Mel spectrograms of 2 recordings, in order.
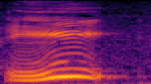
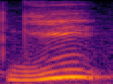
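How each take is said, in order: First: "Yee" pushed too far, much higher; overdone forward jaw. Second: "yee" with the jaw a little forward; a modest, unexaggerated "yee"; slightly forward jaw. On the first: Teacher showing what is too much, exaggerated high "Yee". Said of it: "Not that much". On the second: Teacher showing jaw position to learners, mild "yee". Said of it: "a little bit". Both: Shown as a demonstration.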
